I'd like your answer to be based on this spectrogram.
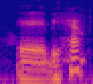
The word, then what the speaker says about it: behalf: 次の単語は 775 は、はい、 behalf と書かれてますけども、 behalf と読むのが、米国式ですよね。イギリスの方は behalf と読む方もおられるかもしれません。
